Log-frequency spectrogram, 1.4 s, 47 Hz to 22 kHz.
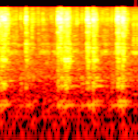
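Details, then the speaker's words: Allchin 2-inch scale live-steam traction engine, crosshead feed pump bypass being closed to feed the boiler: crisp regular ticking about three per second from ball valves seating, louder as bypass closes; normal pump operation. "just adjust the bypass on the cross head pump so at the moment it's open as you close it it'll get progressively noisier as you hear the ball valves working"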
